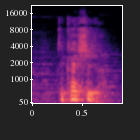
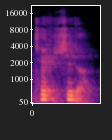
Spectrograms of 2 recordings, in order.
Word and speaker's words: Takeshita: now u.s newscasters had no idea how to pronounce his last name the proper pronunciation and i can be corrected on this is takeshita but everybody in the us would just say take a yeah no 1928 fats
